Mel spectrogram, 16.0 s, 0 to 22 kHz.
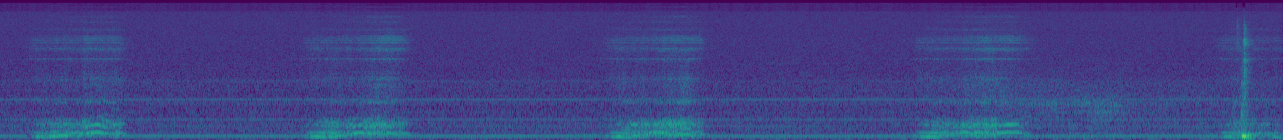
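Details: Woman who denies snoring, recorded while asleep: four low rattling snores on breathing in, about 15 breaths a minute, over steady room hum; ordinary snoring.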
